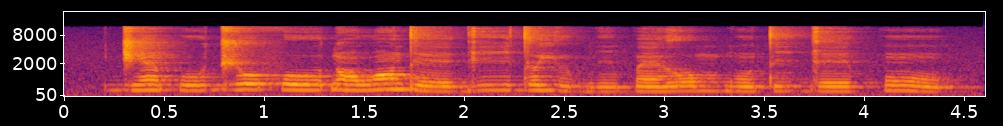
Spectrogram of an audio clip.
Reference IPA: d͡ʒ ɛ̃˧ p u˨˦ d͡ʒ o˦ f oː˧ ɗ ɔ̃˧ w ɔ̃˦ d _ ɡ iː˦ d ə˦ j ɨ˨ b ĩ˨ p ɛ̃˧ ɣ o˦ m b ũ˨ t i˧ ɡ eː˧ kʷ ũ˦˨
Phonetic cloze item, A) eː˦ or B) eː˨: B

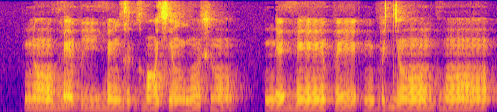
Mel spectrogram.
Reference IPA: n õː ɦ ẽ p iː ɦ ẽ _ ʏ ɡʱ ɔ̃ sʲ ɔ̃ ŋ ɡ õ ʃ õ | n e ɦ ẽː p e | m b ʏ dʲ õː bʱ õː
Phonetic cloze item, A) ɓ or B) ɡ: B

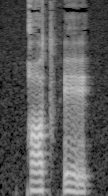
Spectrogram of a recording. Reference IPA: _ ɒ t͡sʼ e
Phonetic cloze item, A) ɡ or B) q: B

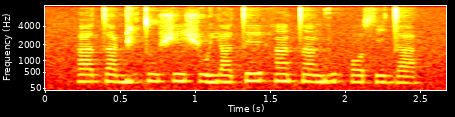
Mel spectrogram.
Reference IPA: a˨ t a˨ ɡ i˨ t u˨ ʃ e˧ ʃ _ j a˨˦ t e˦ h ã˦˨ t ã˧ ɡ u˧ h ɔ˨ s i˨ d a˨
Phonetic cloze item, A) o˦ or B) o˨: B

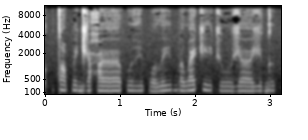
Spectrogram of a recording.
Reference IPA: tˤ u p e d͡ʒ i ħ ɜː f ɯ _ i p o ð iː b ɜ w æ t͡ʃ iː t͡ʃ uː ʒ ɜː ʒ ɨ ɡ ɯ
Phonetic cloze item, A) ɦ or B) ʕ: A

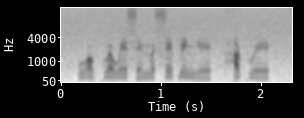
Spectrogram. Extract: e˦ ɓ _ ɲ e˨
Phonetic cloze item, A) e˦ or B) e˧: A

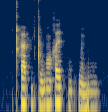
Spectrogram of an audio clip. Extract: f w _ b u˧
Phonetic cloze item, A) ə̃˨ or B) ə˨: A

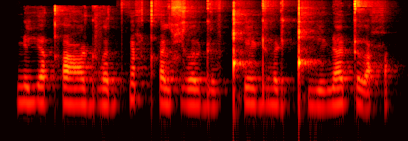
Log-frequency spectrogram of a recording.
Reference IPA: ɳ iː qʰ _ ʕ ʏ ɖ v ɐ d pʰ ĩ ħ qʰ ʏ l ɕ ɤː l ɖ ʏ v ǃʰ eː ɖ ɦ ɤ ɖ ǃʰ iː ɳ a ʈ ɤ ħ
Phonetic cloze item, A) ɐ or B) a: A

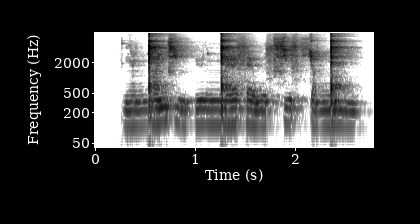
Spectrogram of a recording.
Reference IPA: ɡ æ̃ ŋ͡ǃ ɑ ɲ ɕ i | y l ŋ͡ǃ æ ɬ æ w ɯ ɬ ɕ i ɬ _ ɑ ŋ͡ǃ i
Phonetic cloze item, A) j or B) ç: B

